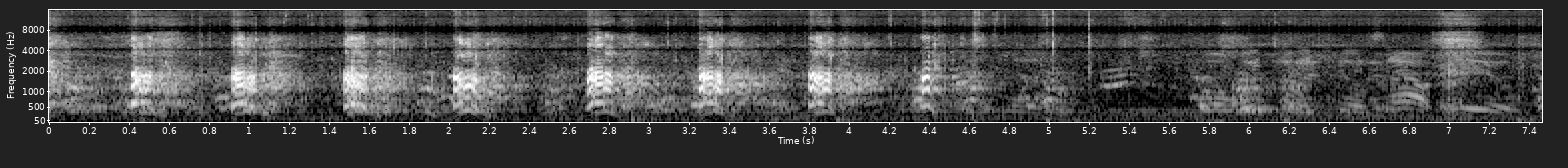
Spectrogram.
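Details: A German Shepherd Dog of 14 months, Achilles vom Darland Haus, in Schutzhund protection training, gives steady, forceful barks about twice a second for four seconds before they fade into softer sounds.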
